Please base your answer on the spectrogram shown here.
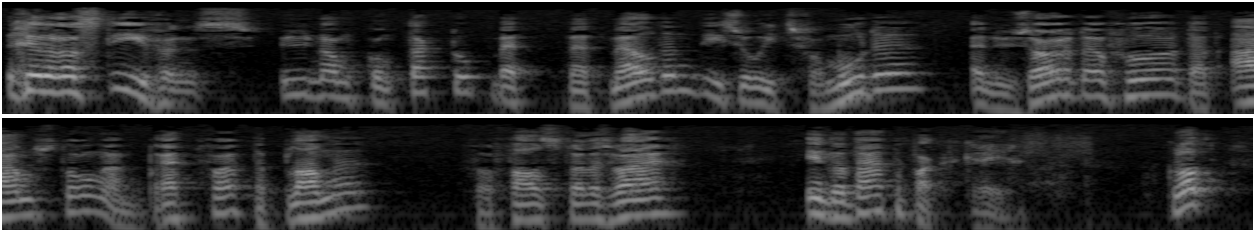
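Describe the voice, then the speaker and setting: Husky, pompous chairman. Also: fairly high pitch, big pitch swings, measured pace, a little mellow, full character voice. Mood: stern, formal. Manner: oratorical, emphatic. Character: pompous, sardonic male committee chairman addressing gentlemen. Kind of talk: 1970 radio drama speech. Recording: dull old radio recording.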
